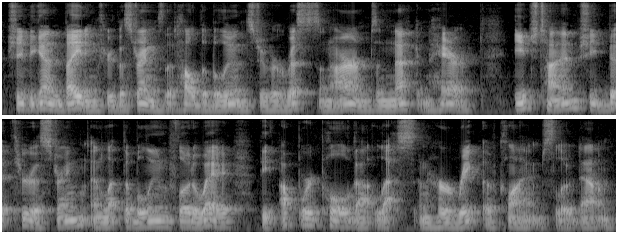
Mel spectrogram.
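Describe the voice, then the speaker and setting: Man reading a children's book, deep, gravelly, echoey room. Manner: expressive, lively storytelling. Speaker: reader.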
